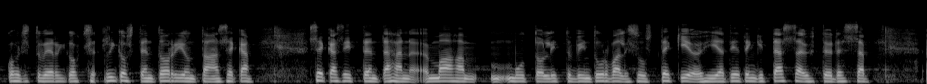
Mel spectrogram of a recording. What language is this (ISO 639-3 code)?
fin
